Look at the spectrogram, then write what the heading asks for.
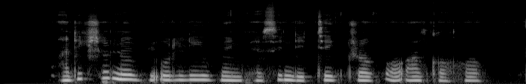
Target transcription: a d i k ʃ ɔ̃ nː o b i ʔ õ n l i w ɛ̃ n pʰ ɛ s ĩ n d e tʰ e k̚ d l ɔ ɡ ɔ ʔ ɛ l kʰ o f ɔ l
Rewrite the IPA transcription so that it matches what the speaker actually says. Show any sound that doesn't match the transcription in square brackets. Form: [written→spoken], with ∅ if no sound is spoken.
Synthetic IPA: a d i k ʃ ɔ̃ nː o b i ʔ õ n l i w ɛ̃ n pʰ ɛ s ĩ n d e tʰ e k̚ d [l→ɹ] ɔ ɡ ɔ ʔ [ɛ→a] l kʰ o [f→h] ɔ l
